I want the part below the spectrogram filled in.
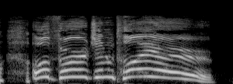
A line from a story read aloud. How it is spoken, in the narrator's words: Mordred exclaimed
